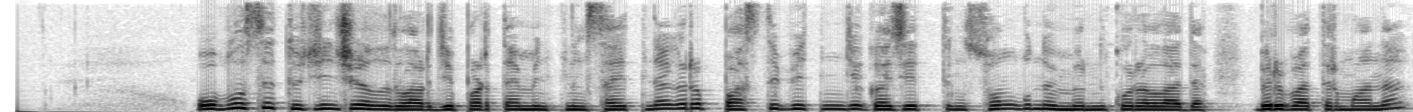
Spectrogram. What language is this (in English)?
Kazakh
